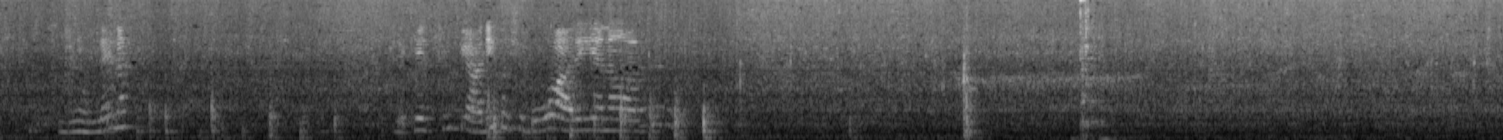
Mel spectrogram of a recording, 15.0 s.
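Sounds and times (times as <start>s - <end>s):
sauce sizzling in oil: 0.0s - 15.0s
wooden spoon knocking pan: 1.3s - 3.6s, 4.7s - 7.5s.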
